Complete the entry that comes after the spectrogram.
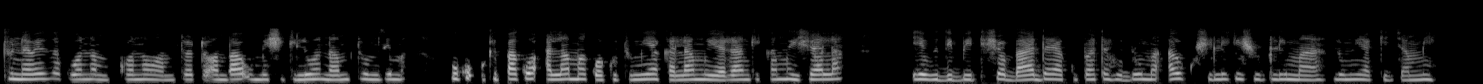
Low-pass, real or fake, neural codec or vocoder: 5.4 kHz; real; none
